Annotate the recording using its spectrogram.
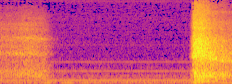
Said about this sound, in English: I actually want you to take a deep breath right now with me. Well, you all did it at different times. We're going to do this on the count of three. We're going to command your breathing, all right? So take a pause, breathe out. Everyone, breathe in.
